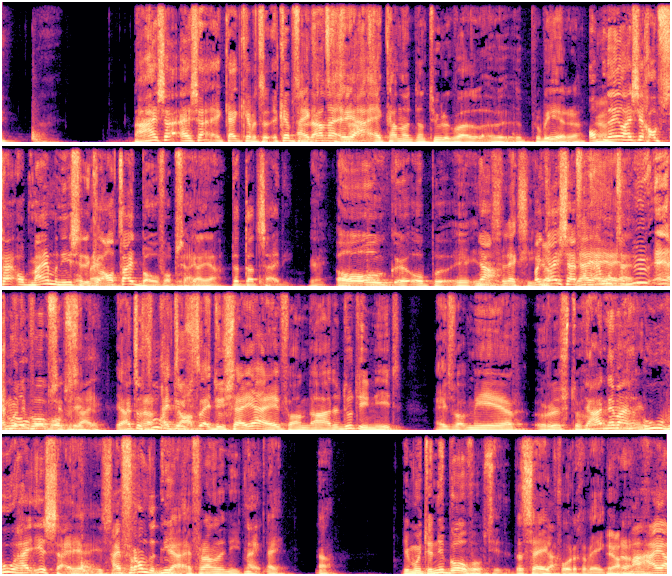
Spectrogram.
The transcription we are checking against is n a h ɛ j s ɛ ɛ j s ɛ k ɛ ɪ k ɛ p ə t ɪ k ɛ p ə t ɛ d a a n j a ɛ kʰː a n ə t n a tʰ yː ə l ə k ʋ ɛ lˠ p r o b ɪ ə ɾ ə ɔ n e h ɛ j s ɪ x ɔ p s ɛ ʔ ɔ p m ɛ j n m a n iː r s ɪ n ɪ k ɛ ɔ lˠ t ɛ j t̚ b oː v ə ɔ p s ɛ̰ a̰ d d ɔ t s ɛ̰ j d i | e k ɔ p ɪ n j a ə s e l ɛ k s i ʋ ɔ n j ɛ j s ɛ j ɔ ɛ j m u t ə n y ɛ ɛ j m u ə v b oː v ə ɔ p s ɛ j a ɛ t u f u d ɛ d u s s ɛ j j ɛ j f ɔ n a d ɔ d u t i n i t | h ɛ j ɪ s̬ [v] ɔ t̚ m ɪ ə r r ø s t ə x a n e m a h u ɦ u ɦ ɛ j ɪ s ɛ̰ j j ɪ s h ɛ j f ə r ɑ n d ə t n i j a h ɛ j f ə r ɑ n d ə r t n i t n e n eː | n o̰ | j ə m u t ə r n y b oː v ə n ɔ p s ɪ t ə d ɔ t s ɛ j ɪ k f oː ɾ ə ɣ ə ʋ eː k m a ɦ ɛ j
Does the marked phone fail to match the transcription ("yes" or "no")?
yes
